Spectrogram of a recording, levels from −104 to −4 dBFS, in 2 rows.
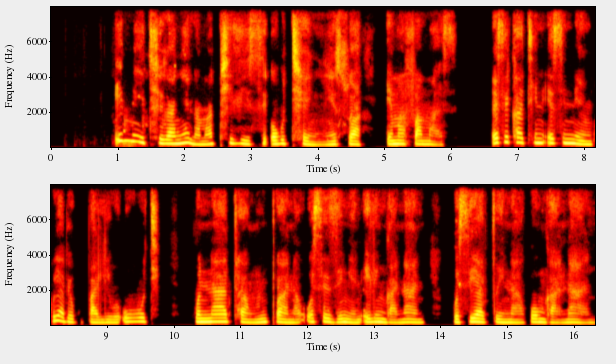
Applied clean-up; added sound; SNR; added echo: none; none; none; none.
